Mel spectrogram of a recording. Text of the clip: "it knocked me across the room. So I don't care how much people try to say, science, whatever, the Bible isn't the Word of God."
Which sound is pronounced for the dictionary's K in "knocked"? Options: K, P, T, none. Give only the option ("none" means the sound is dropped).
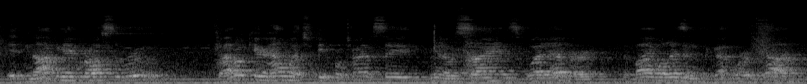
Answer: none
